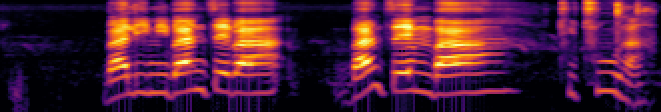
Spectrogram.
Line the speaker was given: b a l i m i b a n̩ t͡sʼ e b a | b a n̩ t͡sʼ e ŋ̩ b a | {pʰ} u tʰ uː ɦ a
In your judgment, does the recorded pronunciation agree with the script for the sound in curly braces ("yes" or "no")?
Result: no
